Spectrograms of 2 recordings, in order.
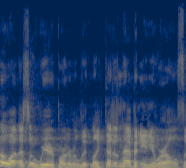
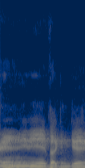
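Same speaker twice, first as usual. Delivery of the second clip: disgusted aunt; 6 semitones lower, 11 dB quieter than usual. Retold or imitated.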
